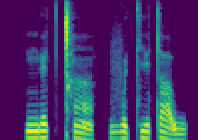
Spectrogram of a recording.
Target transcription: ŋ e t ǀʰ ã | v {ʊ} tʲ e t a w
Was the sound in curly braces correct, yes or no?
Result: yes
